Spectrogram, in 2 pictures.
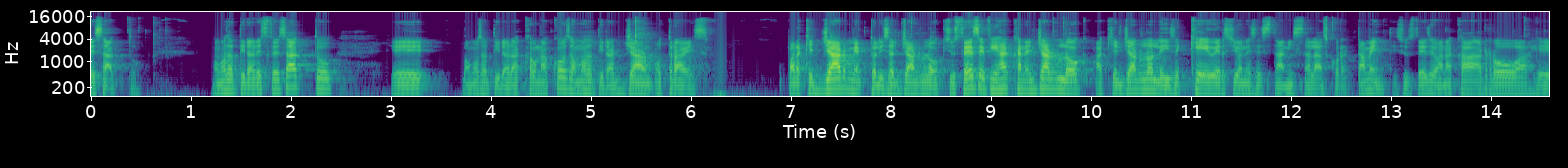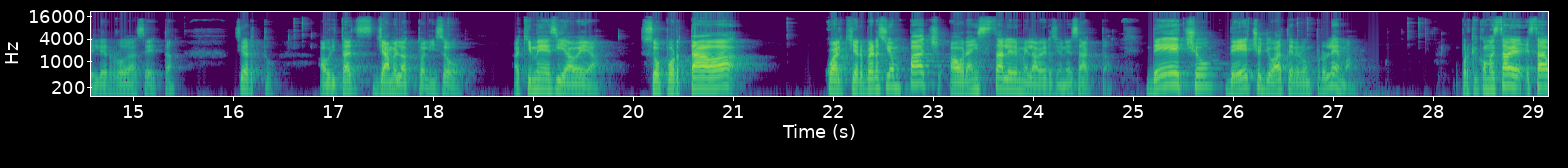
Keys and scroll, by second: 0.6 BackSpace, 0.7 super+s, 1.8 super+j, 3.3 ctrl+c, 4.2-5.2 typing, 5.4 Return, 13.6-15.4 typing, 24.5 Escape.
